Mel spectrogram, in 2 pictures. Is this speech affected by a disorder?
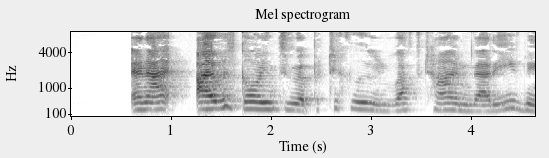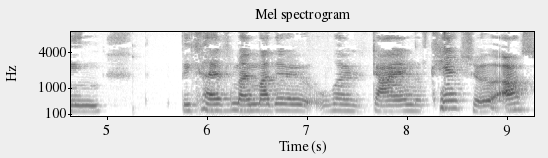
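Yes: cerebral palsy; speech therapy.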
